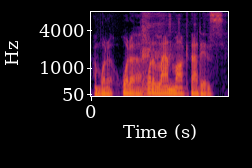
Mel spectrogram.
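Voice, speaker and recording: A soft-spoken man in his thirties, a comedian guest chatting casually in a studio, hesitant and dry with lots of ums. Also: lowish voice, steady tone, moderate pace, a crowd in the background. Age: 30s. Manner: hesitant, dry and self-deprecating, with frequent ums. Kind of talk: casual podcast chat.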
